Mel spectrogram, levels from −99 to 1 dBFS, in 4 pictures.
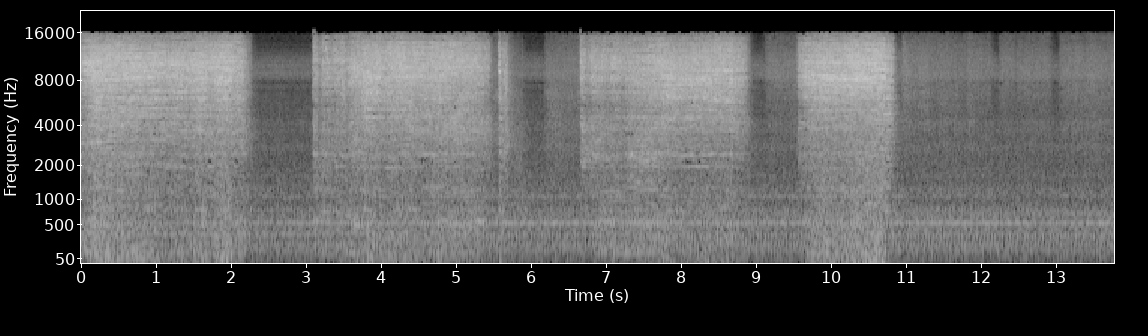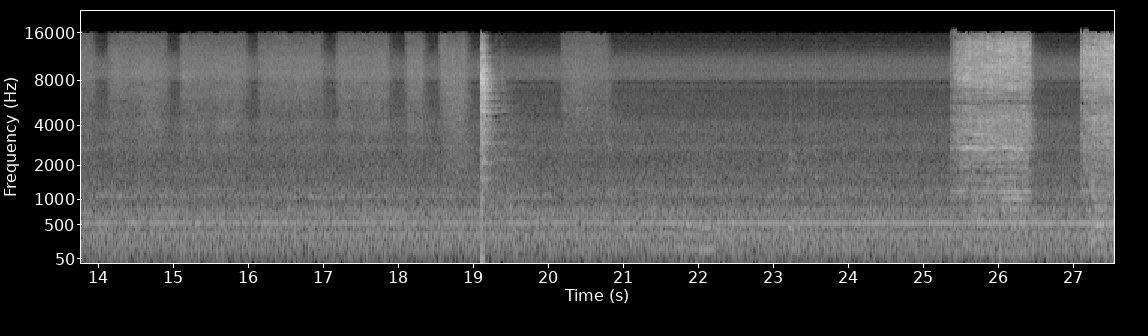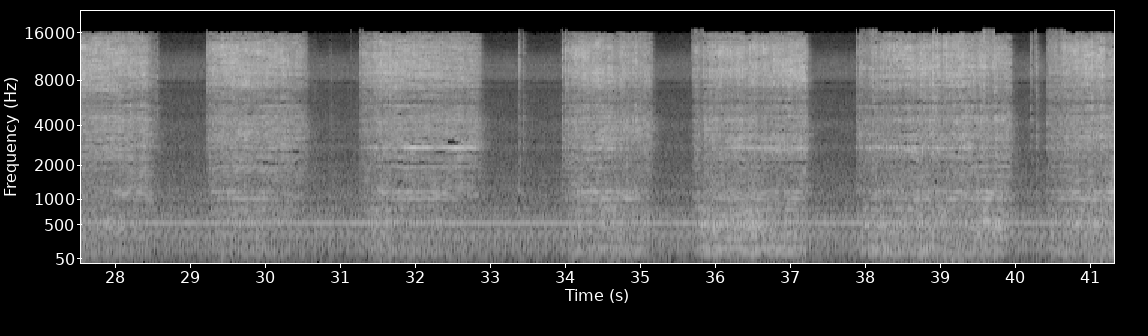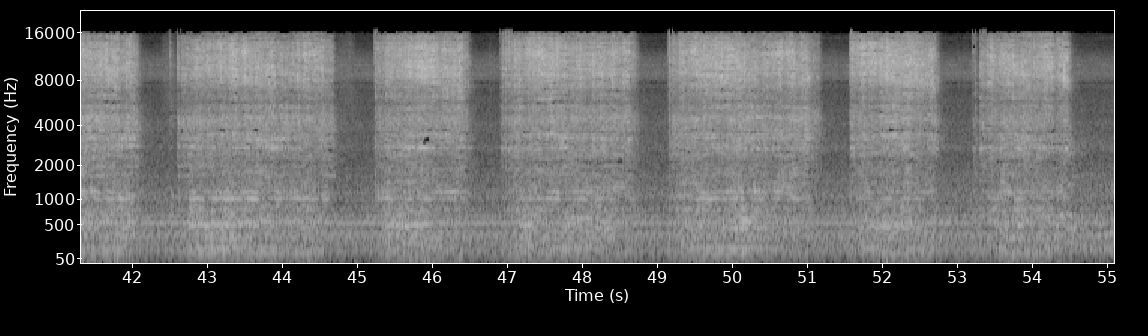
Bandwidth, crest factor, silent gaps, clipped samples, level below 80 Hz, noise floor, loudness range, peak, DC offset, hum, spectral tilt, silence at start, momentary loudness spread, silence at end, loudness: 16 kHz; 18 dB; none; under 0.1%; -54 dBFS; -38 dBFS; 19 LU; 0 dBFS; under 0.1%; none; 1 dB/octave; 0 s; 25 LU; 0 s; -14 LUFS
